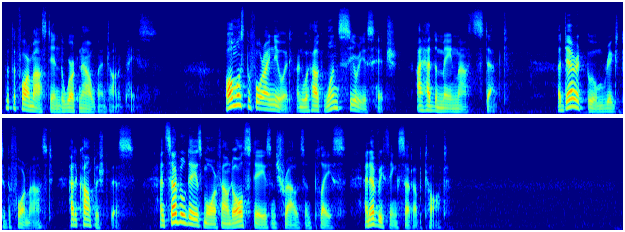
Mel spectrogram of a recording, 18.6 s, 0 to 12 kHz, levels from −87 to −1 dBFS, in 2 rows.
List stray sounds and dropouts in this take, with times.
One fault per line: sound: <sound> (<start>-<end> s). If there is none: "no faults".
no faults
